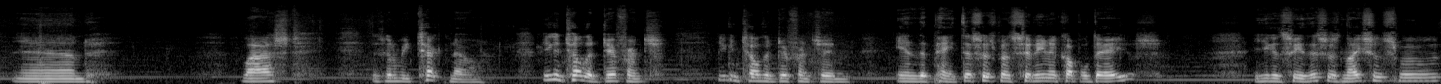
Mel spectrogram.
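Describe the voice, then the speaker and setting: A man speaks fairly slowly at a fairly high pitch, with ordinary pitch variation. His long pauses come often, and there is noticeable background noise. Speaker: acrylic pouring artist. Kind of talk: tutorial. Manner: halting.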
